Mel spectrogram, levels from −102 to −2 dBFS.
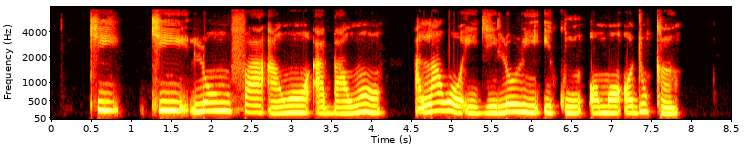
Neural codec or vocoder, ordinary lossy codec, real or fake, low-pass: none; none; real; 7.2 kHz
